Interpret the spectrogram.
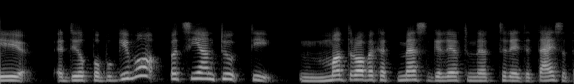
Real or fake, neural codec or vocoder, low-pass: fake; codec, 16 kHz, 0.2 kbps, FocalCodec; 7.2 kHz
